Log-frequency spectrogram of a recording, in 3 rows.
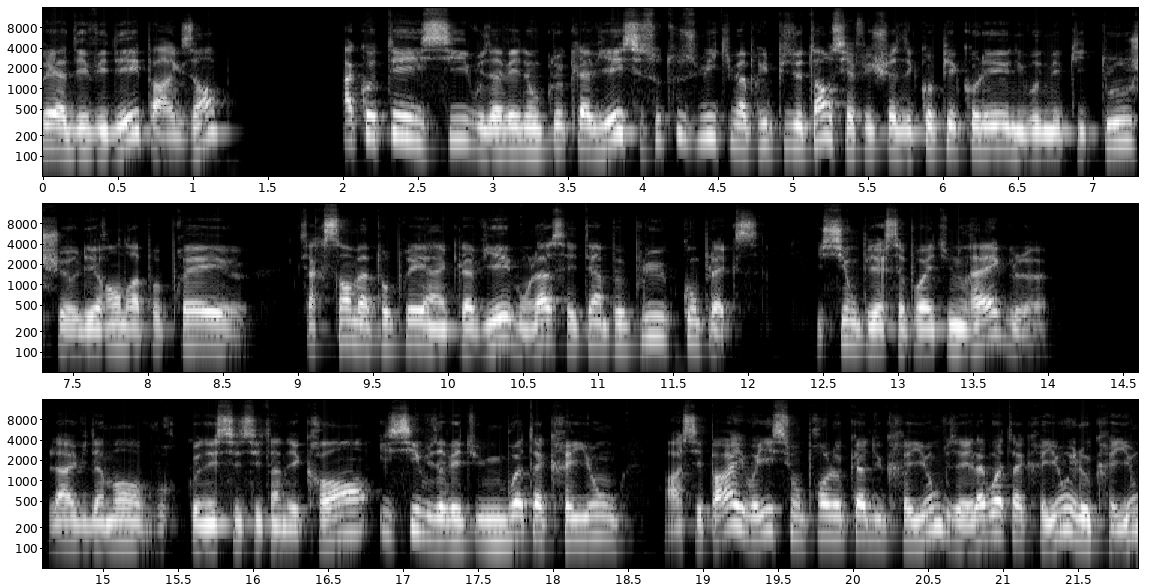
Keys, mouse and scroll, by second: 2.2-3.3 scroll up 2, 3.3 Tab, 4.9-7.1 scroll up 2, 7.1-7.5 scroll up 1, 10.9-11.6 scroll down 2, 13.9-14.6 scroll down 2, 17.6-21.9 scroll up 4.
